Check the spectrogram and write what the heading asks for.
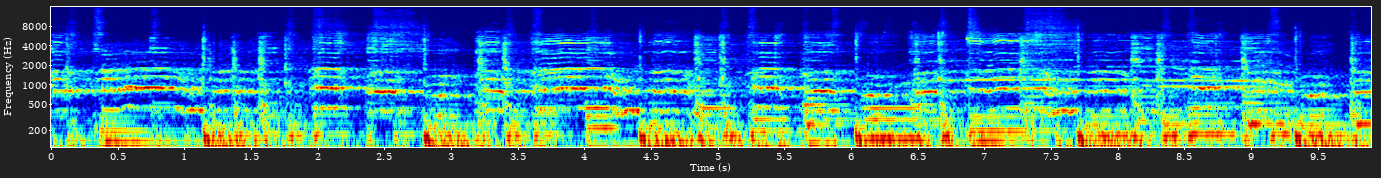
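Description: Live rock band playing: a woman belting the lead vocal over electric guitar, with steady drum hits throughout.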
